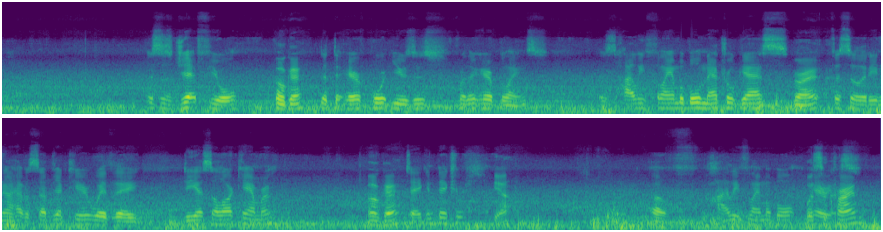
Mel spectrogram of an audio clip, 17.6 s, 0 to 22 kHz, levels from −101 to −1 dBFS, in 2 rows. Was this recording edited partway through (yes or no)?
no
